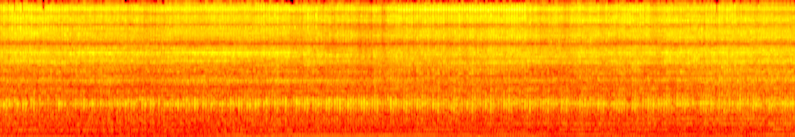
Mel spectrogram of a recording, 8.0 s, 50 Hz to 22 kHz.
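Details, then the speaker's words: Unbranded antique 7-inch desk fan; loud steady whirring rattle with constant mid-pitched hum, speed varying fast and slow; unbalanced fan blades and worn shaft bearing. "And it's really loud. And it's probably the loudest thing in here right now."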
